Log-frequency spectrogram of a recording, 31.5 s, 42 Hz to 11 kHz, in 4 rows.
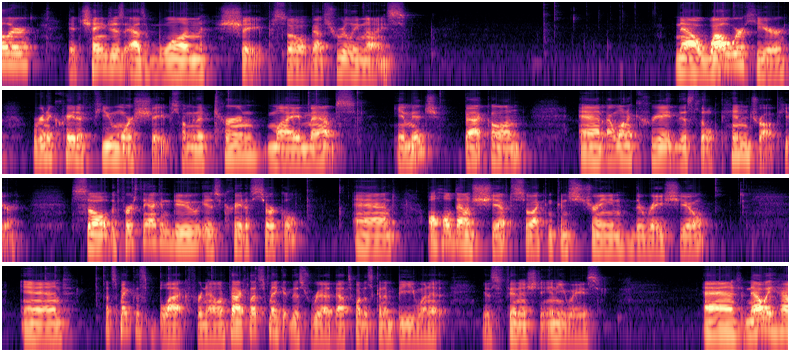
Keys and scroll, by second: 3.5 super+z, 6.0 super+z.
